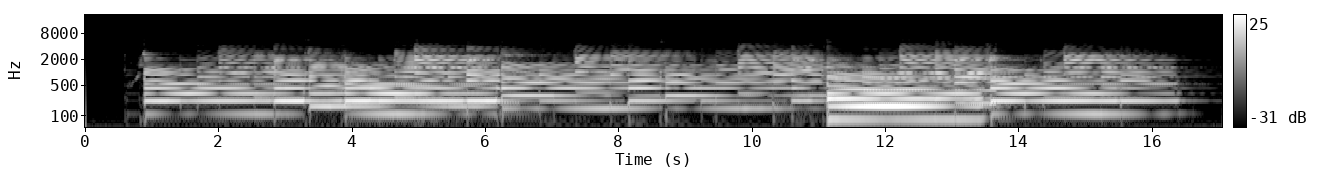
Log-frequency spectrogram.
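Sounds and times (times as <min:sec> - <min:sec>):
clean guitar bridge: 0:00.3 - 0:17.0.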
